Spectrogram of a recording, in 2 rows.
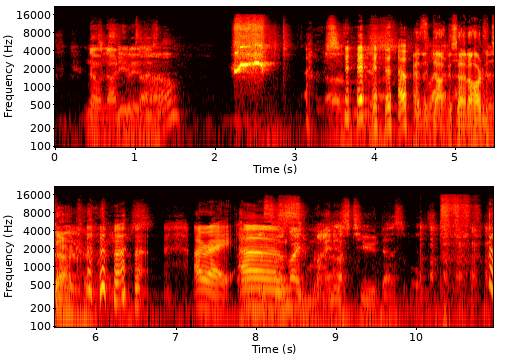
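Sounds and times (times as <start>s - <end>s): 
speech: 0.4s - 1.7s, 3.4s - 10.9s
loud shrill human whistle: 2.2s - 2.8s
laughter: 3.2s - 4.6s, 5.5s - 6.7s, 10.2s - 10.9s.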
